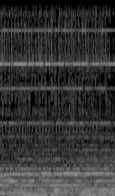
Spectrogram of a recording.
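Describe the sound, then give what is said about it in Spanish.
A telephone rings steadily and continuously, a bright trilling bell tone filling the whole moment at moderate loudness, with no voices. “Molesta ya con él, ella llama a Lori por teléfono”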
